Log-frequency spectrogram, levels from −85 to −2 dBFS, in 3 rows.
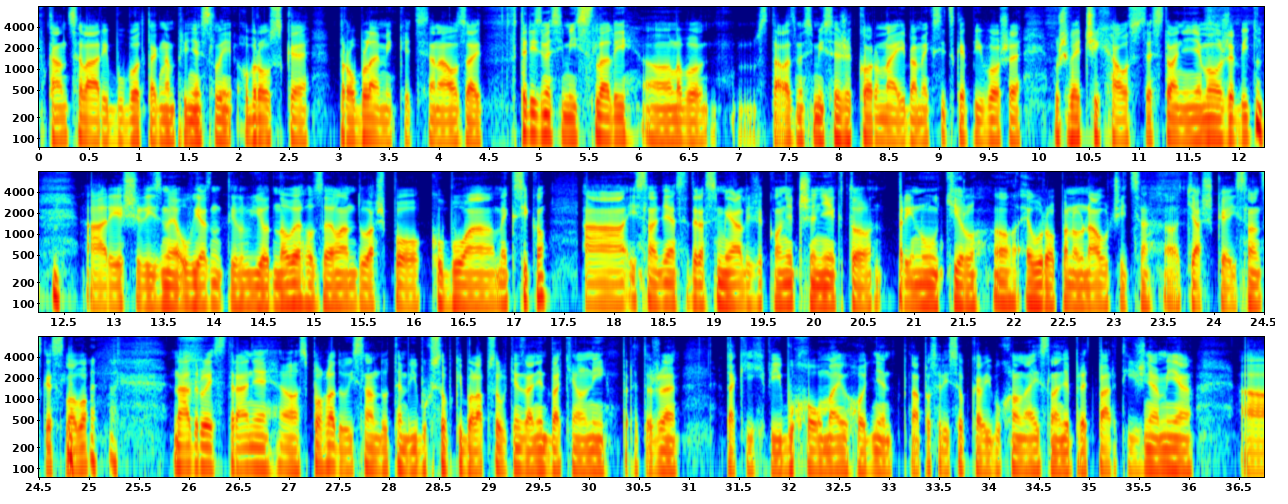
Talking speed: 145 wpm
